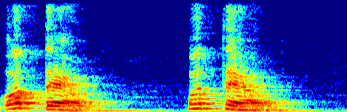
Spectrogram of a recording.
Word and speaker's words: hotel: depois a letra h quando ela vai ao início da palavra ela não tem som é como se ela não estivesse aí por exemplo hotel hotel mas quando ela vai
